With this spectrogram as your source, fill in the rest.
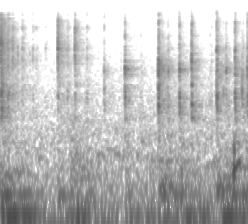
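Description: Quiet, close computer keyboard typing while writing JavaScript code, a run of soft irregular key clicks with a few sharper taps.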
